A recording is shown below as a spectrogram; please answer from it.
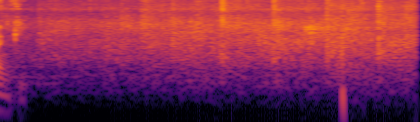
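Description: Audience applauding: a steady, dense patter of many hands clapping that swells slightly.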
